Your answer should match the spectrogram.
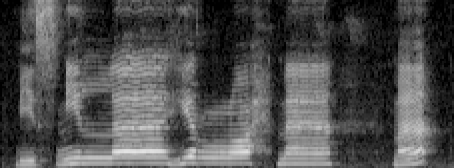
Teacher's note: Di sini juga ada nirra, disebut idgham syamsiyah, yaitu karena ada alif lam bertemu dengan huruf syamsiyah, salah satunya yaitu ro. Jadi nirra langsung dimasukkan ke huruf ro, alif lamnya hilang.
